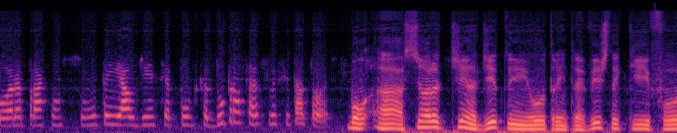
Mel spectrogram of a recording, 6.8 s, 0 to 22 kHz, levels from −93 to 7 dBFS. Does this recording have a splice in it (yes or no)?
yes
